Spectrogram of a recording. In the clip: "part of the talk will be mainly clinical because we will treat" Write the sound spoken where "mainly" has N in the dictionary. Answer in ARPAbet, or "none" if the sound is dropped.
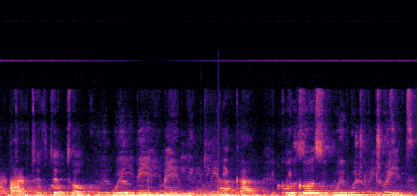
N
